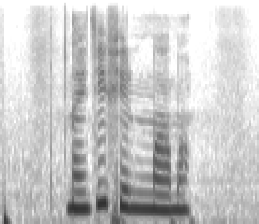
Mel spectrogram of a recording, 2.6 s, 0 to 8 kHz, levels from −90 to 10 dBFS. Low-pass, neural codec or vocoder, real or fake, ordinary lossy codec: 7.2 kHz; none; real; none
